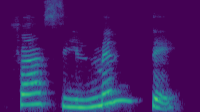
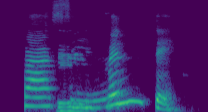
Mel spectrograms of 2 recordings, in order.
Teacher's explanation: ¿Dónde se escucha más fuerte? Sí, en men, es decir, es una palabra grave. Podría ser una palabra grave, sin embargo, aquí es una palabra sobresdrújula porque se mantiene el acento del adjetivo original.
